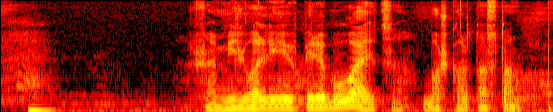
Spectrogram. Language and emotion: Russian, positive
